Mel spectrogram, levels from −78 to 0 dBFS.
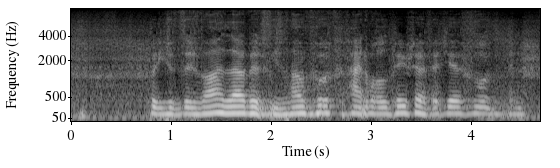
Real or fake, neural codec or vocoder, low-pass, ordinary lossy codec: fake; codec, 16 kHz, 0.5 kbps, X-Codec, HuBERT features, trained on LibriSpeech; none; none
